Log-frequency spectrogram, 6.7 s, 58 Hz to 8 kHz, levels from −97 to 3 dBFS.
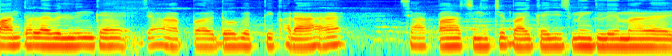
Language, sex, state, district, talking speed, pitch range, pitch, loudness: Hindi, male, Bihar, West Champaran, 145 wpm, 135-150 Hz, 140 Hz, -18 LUFS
